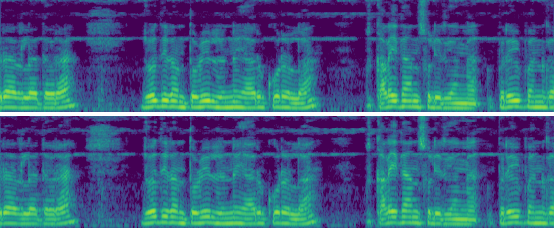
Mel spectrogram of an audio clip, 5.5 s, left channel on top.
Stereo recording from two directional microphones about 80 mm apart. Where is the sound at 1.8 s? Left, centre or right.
Left.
